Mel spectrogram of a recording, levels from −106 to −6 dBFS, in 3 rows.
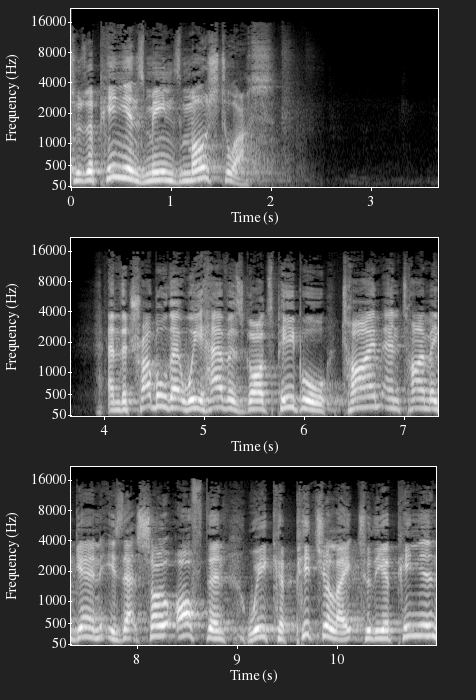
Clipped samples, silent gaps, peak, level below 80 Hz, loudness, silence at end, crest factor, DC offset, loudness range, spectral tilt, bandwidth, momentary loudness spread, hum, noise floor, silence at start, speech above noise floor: under 0.1%; none; -2 dBFS; -66 dBFS; -16 LUFS; 0 s; 16 dB; under 0.1%; 7 LU; -4.5 dB/octave; 15 kHz; 6 LU; none; -81 dBFS; 0 s; 65 dB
